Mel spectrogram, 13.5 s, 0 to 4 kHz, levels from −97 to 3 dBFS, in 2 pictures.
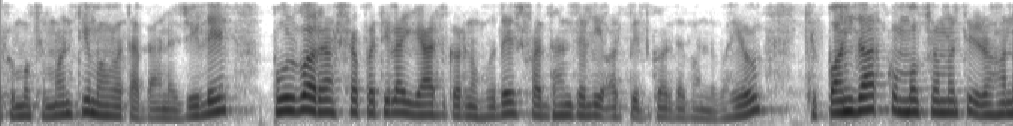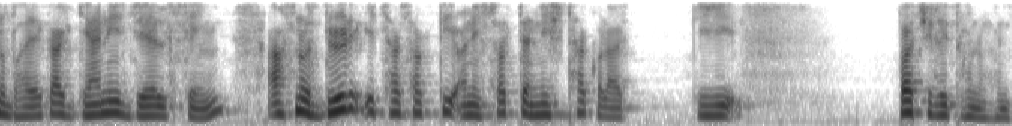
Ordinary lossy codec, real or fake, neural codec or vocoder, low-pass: none; fake; codec, 16 kHz, 8 kbps, FunCodec, trained on LibriTTS, 25 frames a second; 3.6 kHz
